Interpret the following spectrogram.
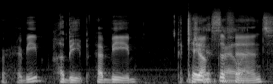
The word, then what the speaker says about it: Khabib: how do you say, Khabib or Habib? Habib jumped the fence. The K is silent.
